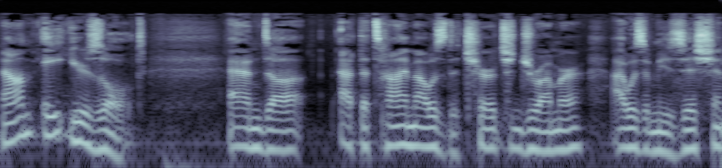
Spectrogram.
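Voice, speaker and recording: A man with an American accent has a normal speaking voice, fairly low in pitch, with ordinary pitch variation. He talks at a moderate pace against a quiet background. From US Northeast, Westchester, New York. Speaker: pastor. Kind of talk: radio interview.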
